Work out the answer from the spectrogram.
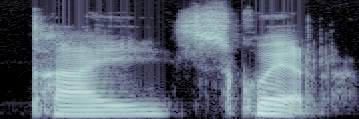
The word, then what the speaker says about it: chi-square: Bisa menggunakan Z, T, F, dan X atau chi-square. Ingat, ini dibacanya chi-square.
